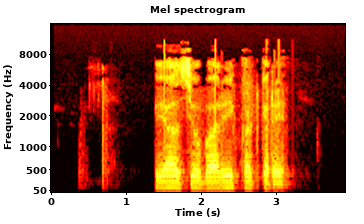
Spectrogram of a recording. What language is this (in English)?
Indus Kohistani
